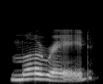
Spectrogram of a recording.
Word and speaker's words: Mairead: Then there is Maraid. That's the pronunciation I'm going with.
